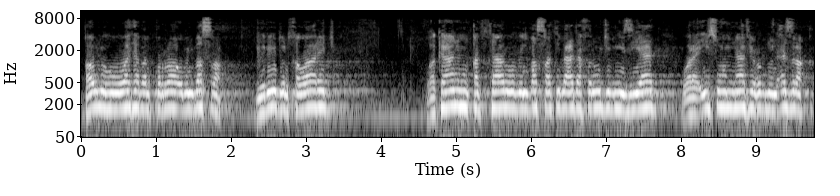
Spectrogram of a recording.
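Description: A man reading a classical text aloud for his teacher in a lesson, steady and even, correcting himself now and then. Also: a little high, fast talker, big-room sound, muffled recording. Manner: steady, even recitation with small self-corrections.

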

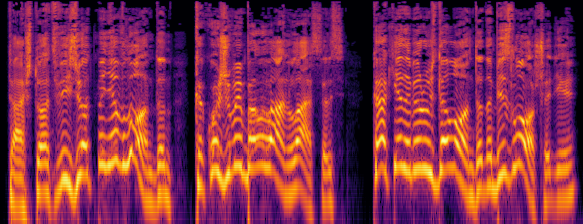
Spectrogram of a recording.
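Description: A man voicing a cowardly, panicky gentleman in high, pleading, shrill tones in an audiobook. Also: big pitch swings, brisk, no room sound, studio quality.

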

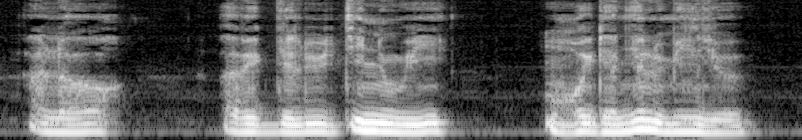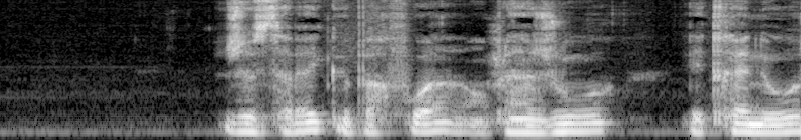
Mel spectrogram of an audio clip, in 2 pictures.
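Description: A man reading a story aloud as narrator, with measured, grave delivery. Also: mid-range voice, dark tone. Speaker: audiobook narrator.

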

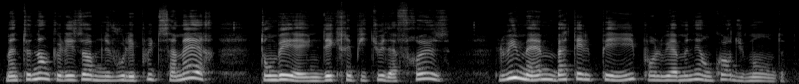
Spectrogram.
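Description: A woman narrating a classic novel as an audiobook reader, in a measured, even storytelling delivery. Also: medium pitch.

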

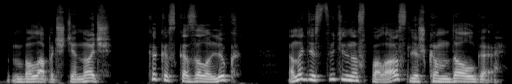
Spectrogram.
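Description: A man's voice: mid-range voice, big pitch swings, moderate pace, darkish tone. Man reading a novel aloud. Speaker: audiobook narrator. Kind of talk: scripted narration of a novel.

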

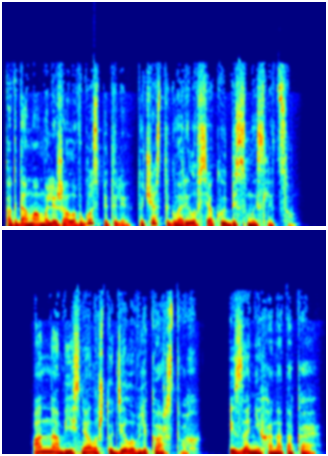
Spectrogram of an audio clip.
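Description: A woman calmly narrating a first-person novel as an audiobook reader. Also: lowish voice, a little fast.

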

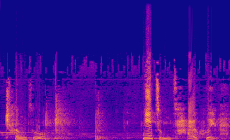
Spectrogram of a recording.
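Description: A woman's voice: medium pitch, a little slow, over music, natural voice, low-quality recording. An actress playing a long-suffering wife and mother in an emotive, theatrical radio drama style. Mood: reproachful.

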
